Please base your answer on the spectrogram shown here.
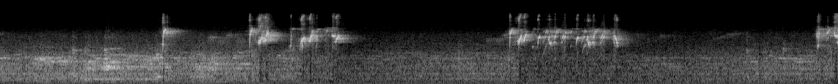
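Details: European goldfinch in a very old recording of the Beni Messous 'les avocats' (zaboka) song style; short bright twittering bursts near 1.6, 2.5–3.5 and 5–6 seconds, separated by quiet pauses, with faint low background murmur early on.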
